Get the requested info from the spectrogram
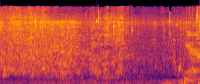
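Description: Shallow water washing over shoreline stones: a rush of water that fades away over about a second and a half.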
